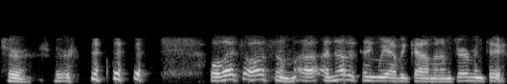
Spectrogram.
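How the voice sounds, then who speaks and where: A high-pitched man with an American accent, at a fairly quick pace, with lively intonation and long, frequent pauses. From Texas. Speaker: podcast host. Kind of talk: interview.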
